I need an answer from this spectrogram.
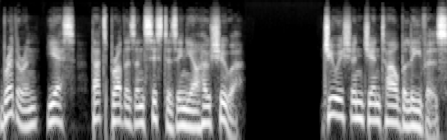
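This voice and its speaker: In a very clean recording with a silent background, a man with an unremarkable speaking voice talks at a moderate pace, with medium pitch, ordinary pitch variation and very even loudness. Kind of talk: dramatized religious commentary voice-over.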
